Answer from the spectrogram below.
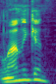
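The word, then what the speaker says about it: Lanegan: Is it Lanigan? – Yeah, I believe so.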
